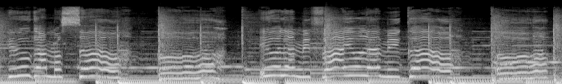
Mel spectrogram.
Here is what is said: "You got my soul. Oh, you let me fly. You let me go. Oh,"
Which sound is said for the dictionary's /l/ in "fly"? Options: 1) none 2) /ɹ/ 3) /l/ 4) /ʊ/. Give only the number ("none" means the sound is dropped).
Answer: 1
